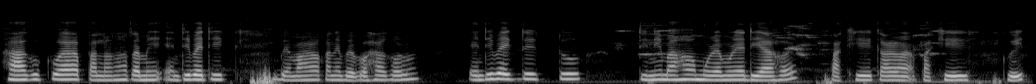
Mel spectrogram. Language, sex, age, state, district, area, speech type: Assamese, female, 30-45, Assam, Sivasagar, rural, spontaneous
